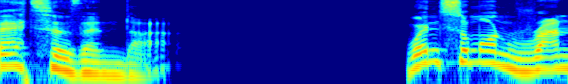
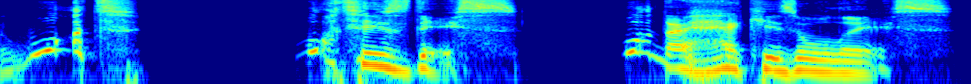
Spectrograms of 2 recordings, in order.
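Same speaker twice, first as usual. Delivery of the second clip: incredulous; 2 semitones higher, slower than usual. Real, not acted. Reacting to a viewer's accent comment, incredulous. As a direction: sound baffled and amused.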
